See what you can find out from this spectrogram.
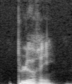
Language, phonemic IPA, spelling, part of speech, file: French, /plœ.ʁe/, pleurer, verb, Fr-pleurer.ogg
- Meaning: 1. to cry, to weep; to shed tears 2. to mourn, to cry for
